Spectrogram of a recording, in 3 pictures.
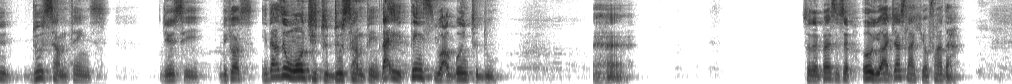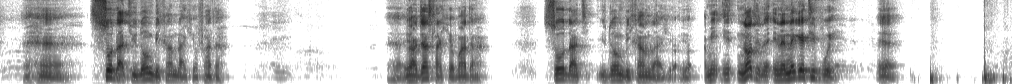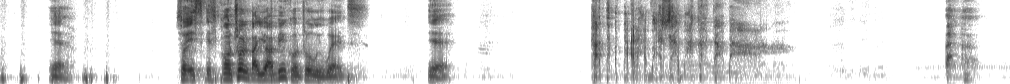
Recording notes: Preached at the FLOW Church Service.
